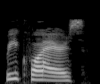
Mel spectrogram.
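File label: "requires", British English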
